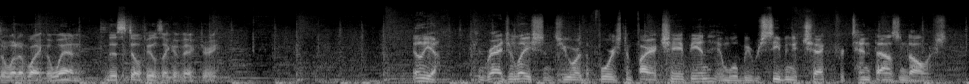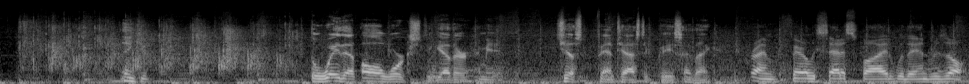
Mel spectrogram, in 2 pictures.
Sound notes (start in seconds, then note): 9.8 applause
